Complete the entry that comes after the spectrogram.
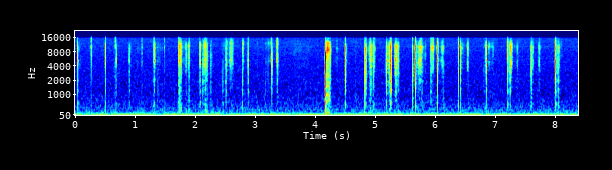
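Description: Metal tweezer tips tap and scrape a small, hollow, white plastic Apple earphone mic remote resting on a jade stone. About nineteen quiet, sharp, bright clicks and brief scratches sound with almost no low end and no ring after each hit, the loudest near the middle.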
